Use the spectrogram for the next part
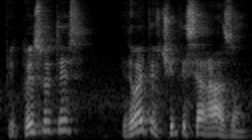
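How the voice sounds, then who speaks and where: Dark-toned man teaching English. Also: a little high, big pitch swings. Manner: explains slowly, demonstrates words with stress. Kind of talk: short video lesson.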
